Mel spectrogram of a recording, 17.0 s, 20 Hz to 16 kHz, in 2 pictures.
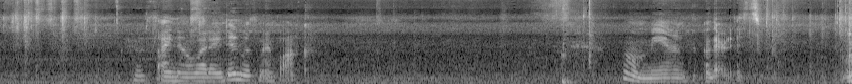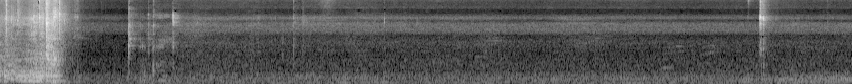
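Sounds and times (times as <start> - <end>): low room noise: 0.0 - 17.0.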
